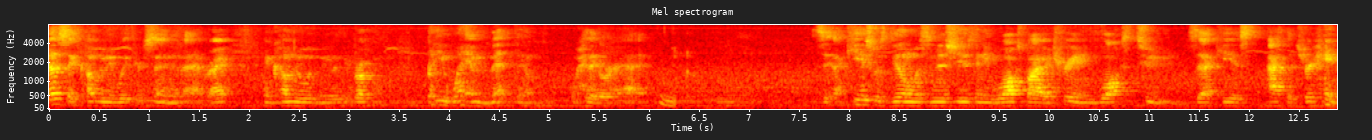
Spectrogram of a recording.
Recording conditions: poor microphone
